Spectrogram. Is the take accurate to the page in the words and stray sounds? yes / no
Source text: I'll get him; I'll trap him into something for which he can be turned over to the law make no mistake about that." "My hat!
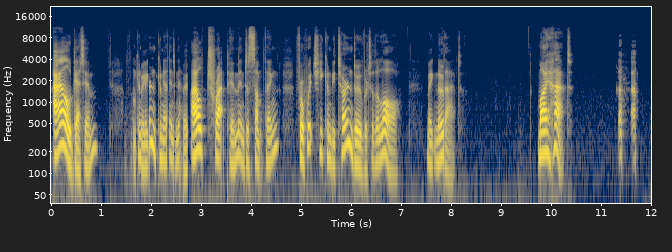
no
